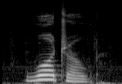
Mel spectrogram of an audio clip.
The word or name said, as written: wardrobe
